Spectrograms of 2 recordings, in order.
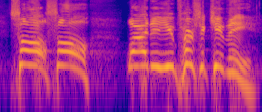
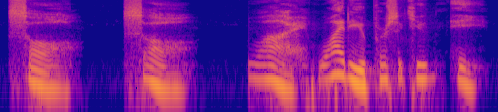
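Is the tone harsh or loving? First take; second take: harsh; loving. First: It is said in a harsh, accusing tone. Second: It is said in a tender, loving tone.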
